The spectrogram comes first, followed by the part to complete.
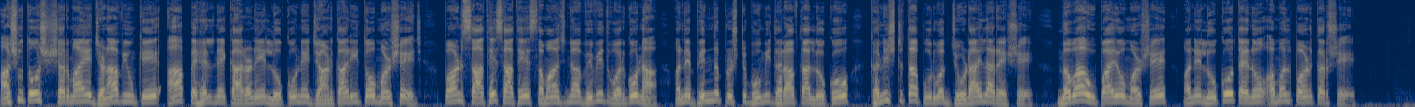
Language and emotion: Gujarati, neutral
